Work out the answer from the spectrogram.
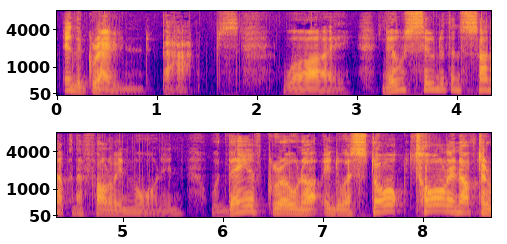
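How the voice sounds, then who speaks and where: A storyteller voicing a very old, odd stranger man who talks in wordy, drawn-out persuasion, with a husky voice. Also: medium pitch, pitched above the performer's own voice.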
